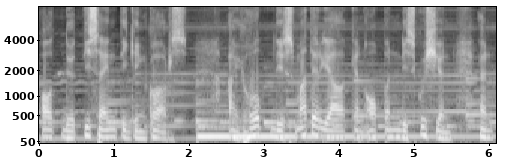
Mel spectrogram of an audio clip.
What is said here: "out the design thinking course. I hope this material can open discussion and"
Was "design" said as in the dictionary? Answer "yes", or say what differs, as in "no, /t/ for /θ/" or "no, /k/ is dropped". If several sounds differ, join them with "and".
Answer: no, /s/ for /z/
